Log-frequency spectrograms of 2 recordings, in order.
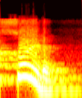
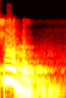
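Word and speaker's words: should: सल्ड नो नो नो नो इट इज नॉट शुल्ड इट इज शुड शड एल E silent here okay next हमारा सी ओ यू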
